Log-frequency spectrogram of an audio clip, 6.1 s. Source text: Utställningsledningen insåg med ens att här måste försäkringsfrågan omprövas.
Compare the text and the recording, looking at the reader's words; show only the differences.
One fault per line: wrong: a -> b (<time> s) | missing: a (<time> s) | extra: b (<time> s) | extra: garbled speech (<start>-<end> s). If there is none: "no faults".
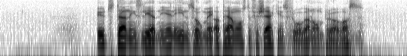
missing: ens (3.2 s)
